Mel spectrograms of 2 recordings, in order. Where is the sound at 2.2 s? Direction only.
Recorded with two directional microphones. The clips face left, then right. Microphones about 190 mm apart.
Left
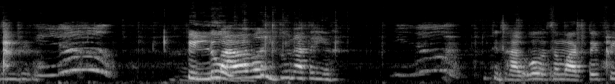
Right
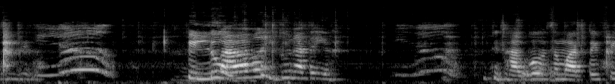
40° left (ahead or behind).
